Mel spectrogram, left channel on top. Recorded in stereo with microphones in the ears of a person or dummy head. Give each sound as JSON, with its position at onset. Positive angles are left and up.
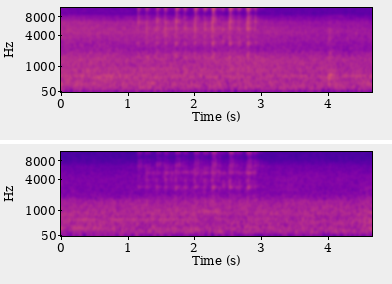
{"t": 1.1, "sound": "scissors", "side_deg": 35, "distance_m": 1.9}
